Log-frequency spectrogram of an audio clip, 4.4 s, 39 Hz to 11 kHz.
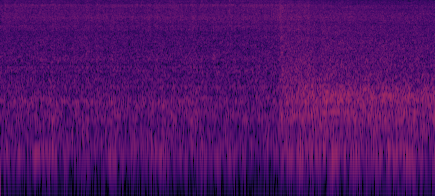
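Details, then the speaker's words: Friax wine cellar cooling system fan at full speed with the air duct closed almost completely, around 350–375 pascals static pressure; loud rushing air roar from the restricted path. "and you can hear how noisy that is this is obviously on a full speed"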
